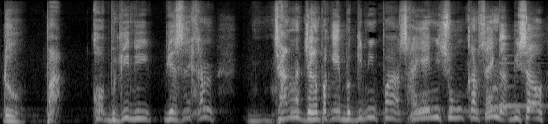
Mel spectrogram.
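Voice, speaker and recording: A man's voice: high-pitched, fairly quick, gravelly, faint music behind, pitched above the performer's own voice. A man voicing an embarrassed wealthy middle-aged businessman, protesting in a raised, flustered voice.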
